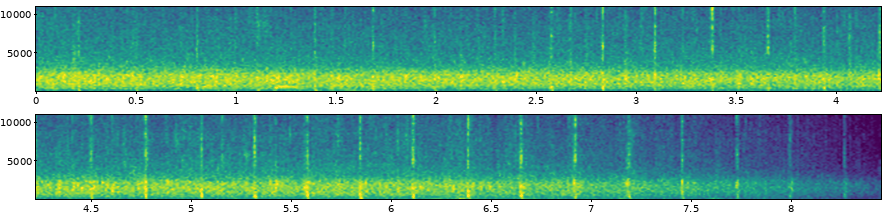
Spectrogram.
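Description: Concert-hall audience applauding steadily, the clapping fading out near the end.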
